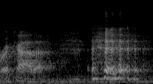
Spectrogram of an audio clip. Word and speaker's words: ricotta: I say it like a New Yorker, ricotta.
